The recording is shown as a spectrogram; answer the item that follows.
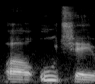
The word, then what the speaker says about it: Uche: we also have Uche, right, from Dapper Yeah. Cigars. You I got it.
